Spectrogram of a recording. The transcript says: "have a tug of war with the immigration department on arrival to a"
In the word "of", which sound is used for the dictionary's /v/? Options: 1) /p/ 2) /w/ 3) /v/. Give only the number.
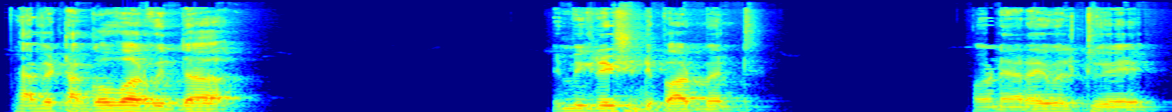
3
